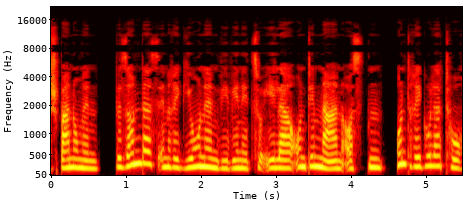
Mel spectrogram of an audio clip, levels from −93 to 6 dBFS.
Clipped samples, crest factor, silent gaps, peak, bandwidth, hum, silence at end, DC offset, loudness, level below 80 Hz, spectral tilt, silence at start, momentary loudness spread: under 0.1%; 14 dB; none; -6 dBFS; 12.5 kHz; none; 0 s; under 0.1%; -21 LUFS; -68 dBFS; -6 dB/octave; 0 s; 7 LU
